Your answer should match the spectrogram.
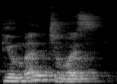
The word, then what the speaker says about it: tumultuous: इसका जो प्रोनाउंसिएशन है वो है ट्यूमल्चुअस।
